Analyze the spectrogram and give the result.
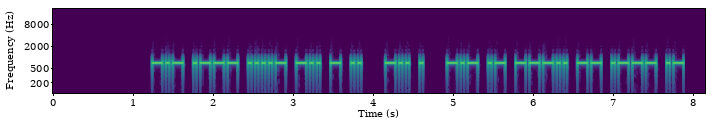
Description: Morse code, heard as a keyed tone, about 28 wpm, 700 Hz. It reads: KJ4DTI DE KA8MJA
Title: USA Callsign DE Callsign 28wpm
